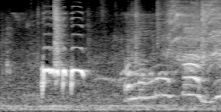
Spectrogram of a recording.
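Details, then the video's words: Zebra dove of a local strain singing to draw replies from other birds: three short, level coos in a tight burst. Afterwards come wavering, gliding tones from other voices. "SUARA PERKUTUT LOKAL - Pancingan Ampuh bikin Nyaut"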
